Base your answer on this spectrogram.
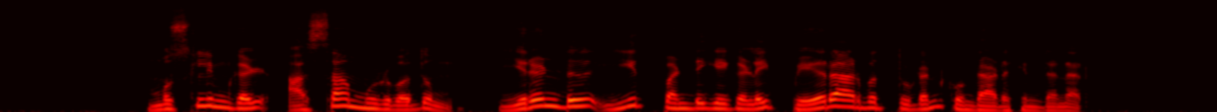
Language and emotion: Tamil, neutral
